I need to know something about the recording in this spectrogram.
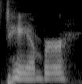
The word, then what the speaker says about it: timbre: couldn't even pronounce Timbre what is the the tambre like the tamber the tamber I've I literally don't know what this word is oh my gosh it's tamber you have such a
